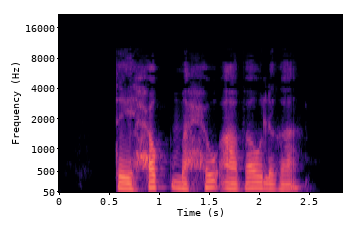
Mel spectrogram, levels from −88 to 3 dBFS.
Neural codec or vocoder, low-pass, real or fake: none; 9.9 kHz; real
